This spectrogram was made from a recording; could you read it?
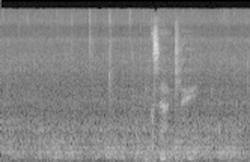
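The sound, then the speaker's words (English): Steady rain hisses over a low, rumbling thunderstorm, with a few brief brighter spatters and cracks near the middle; the rumble stays broad and continuous rather than building to a sharp clap. “I'm going to keep you safe, and we're going to cuddle throughout this storm.”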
